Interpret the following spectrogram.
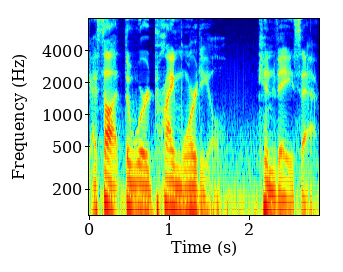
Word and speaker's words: Primordia: familiar with the word primordial and you see primordia you're gonna be like oh it's like primordial without the L and you instantly know how to say it right easy peasy it's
